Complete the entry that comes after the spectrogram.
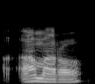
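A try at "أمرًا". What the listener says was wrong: Mimnya sukun amron.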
